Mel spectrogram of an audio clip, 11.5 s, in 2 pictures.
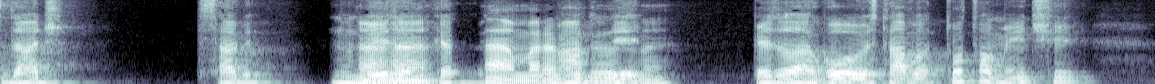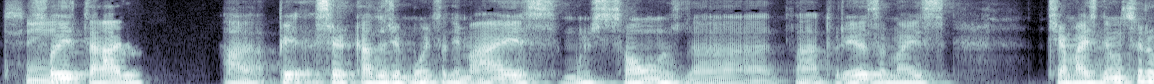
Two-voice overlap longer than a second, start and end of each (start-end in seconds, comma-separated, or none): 1.8-3.4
